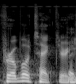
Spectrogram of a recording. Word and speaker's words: Probotector: It was named, I'm going to pronounce this wrong, Probotector. – That is correct, Probotector. You've got it.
